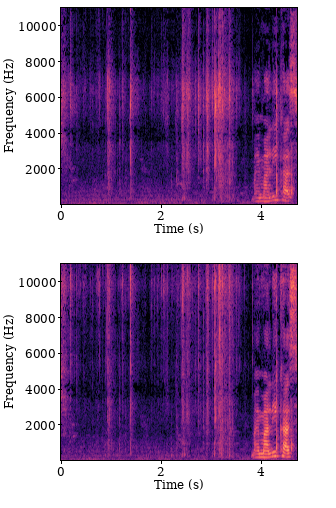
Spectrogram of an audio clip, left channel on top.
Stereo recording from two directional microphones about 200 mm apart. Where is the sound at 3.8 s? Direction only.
55° right (ahead or behind).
